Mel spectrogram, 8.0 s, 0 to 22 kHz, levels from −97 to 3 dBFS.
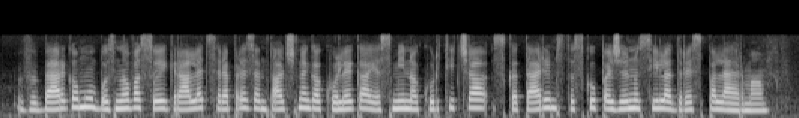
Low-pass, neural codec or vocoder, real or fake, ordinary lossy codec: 7.2 kHz; none; real; none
